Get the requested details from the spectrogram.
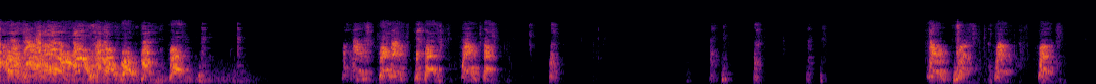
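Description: A Jack Russell Terrier puppy gives bursts of high, sharp yips and barks separated by short silences.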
